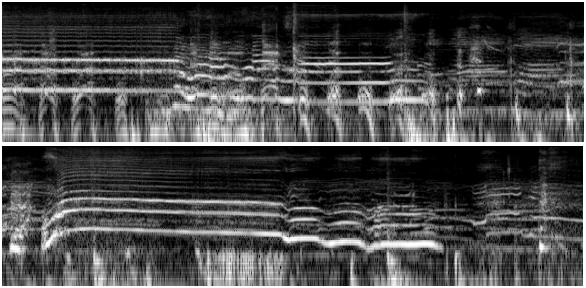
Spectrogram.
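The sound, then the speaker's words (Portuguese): A person imitates a dog barking with short, repeated yelps, mixed with loud, sustained high-pitched vocal tones and other voices throughout. “Sim, eu vou fazer o au, au, au, como eles estão a fazer, não é?”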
